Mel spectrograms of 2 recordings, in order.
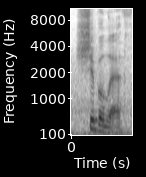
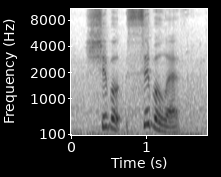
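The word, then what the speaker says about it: Shibboleth: So they couldn't say shh. They could only say s.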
